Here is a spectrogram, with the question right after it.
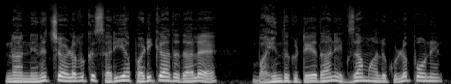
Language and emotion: Tamil, fearful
